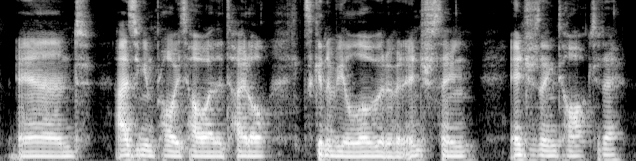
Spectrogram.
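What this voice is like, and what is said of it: Partly lost, strained voice. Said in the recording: “My voice is a little bit lost right now because I was at Excision last night. So I was screaming basically all night and, or yelling rather.”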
